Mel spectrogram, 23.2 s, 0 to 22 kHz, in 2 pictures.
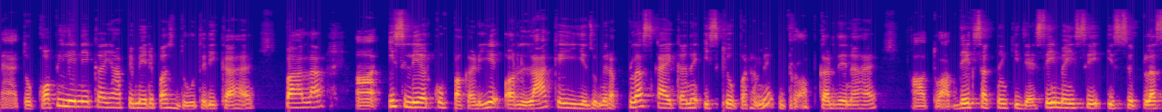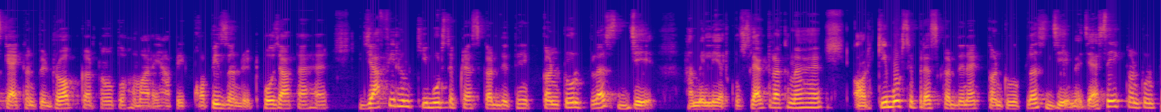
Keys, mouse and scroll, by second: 4.4 click, 15.0-18.5 drag, 18.7 click.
